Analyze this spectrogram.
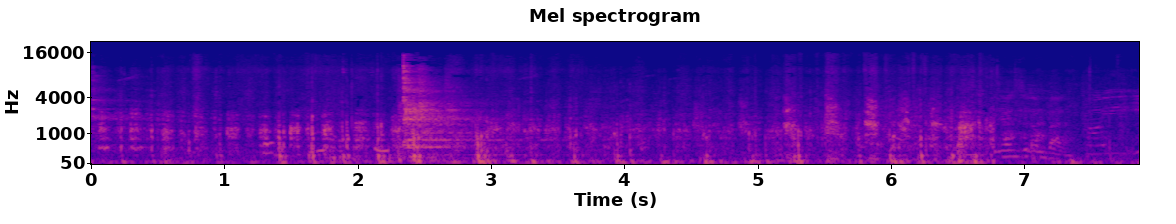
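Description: Dogs run across grass outdoors.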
